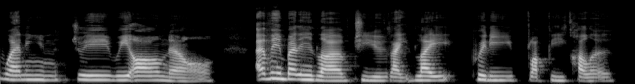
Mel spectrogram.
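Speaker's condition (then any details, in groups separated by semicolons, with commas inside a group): Deafblind, born deaf; signing easier than speaking english in videos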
